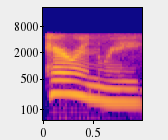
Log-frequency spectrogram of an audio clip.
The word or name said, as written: heronry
